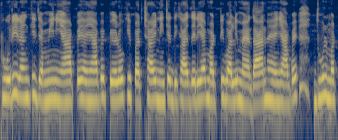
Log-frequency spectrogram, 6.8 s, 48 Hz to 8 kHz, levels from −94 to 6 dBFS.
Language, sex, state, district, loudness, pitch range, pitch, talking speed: Hindi, female, Chhattisgarh, Bilaspur, -16 LUFS, 195-220 Hz, 205 Hz, 220 wpm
